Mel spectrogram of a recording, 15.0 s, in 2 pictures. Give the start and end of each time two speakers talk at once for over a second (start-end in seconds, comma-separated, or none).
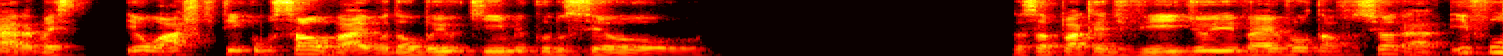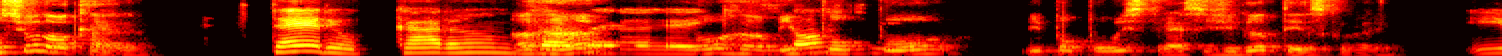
10.1-12.1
